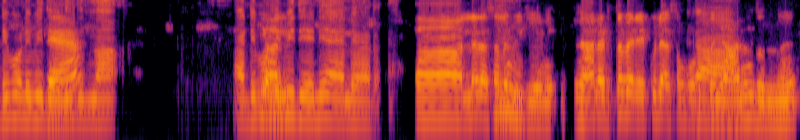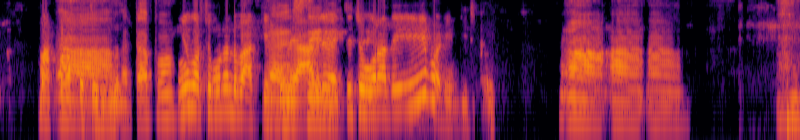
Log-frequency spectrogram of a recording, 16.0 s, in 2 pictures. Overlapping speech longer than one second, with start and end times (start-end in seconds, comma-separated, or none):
none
